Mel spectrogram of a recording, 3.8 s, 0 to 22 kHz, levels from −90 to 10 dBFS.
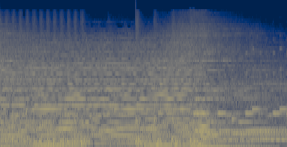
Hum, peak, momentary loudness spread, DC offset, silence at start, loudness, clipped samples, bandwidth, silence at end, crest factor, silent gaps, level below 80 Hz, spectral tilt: none; -10 dBFS; 5 LU; under 0.1%; 0 s; -23 LUFS; under 0.1%; 16.5 kHz; 0 s; 14 dB; none; -34 dBFS; -5 dB/octave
